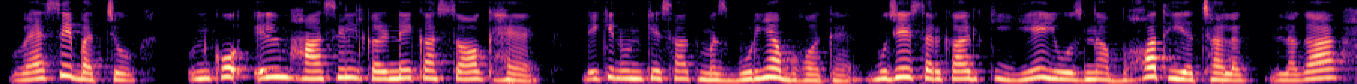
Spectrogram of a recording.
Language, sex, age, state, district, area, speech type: Urdu, female, 30-45, Bihar, Khagaria, rural, spontaneous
